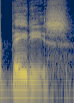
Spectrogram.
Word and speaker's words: Beytes: Bates. – Bates. It's spelled B-E-Y-T-E-S.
